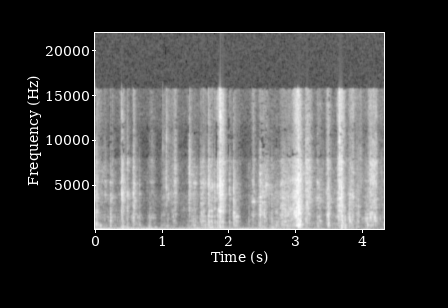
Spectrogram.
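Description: White paper bag and cardboard box being handled and opened: paper rustling and scraping, with a few sharper clicks in the second half, over a low steady hum.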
